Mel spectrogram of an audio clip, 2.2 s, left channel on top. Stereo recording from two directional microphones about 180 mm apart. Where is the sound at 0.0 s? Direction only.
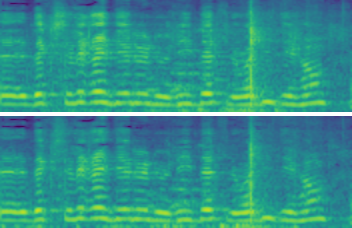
20° right (ahead or behind).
